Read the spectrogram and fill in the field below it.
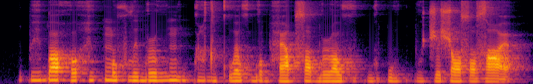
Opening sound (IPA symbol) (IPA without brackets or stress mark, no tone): p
